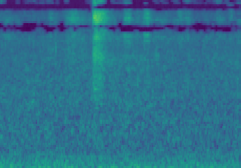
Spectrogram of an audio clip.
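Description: City street ambience: a steady low rumble of road traffic, with a brief high hiss about a second in.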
